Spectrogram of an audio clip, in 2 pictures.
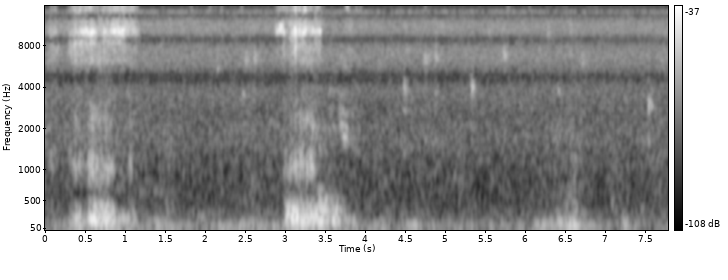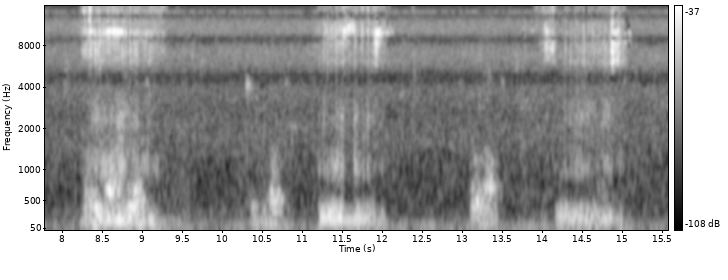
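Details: Sleeping cat snoring: low, rumbling, breathy snores repeat roughly every two to three seconds, each swelling and fading, with a faint steady hiss between them.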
